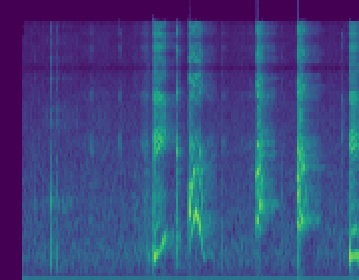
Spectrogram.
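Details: Young pet dog performing the "speak" trick on command, giving five sharp, high barks roughly every half second after a quiet start. The owner says "good boy" and "quiet".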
